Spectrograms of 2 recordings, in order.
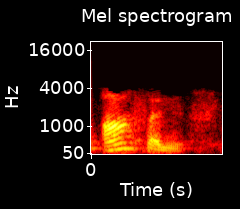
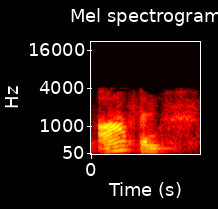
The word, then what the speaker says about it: often: 这个 often, 好像有人不是念成 often, 他是这样念 often. – Some people say often, I say often. – 两个都可以，对不对啊？ – That's right.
